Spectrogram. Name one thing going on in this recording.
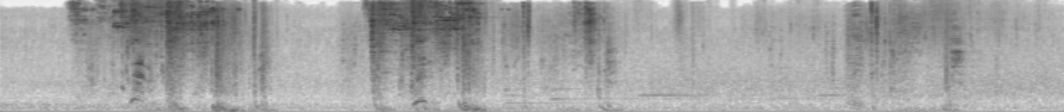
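Hands grip and scrape against rock while climbing.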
